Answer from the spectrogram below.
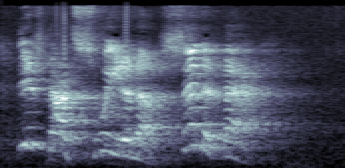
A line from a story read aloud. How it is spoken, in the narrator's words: he yelled to his assistant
